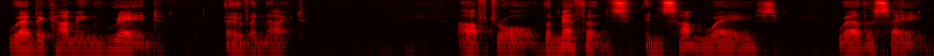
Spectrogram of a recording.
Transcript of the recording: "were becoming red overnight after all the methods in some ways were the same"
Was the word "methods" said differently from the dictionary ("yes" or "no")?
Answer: no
